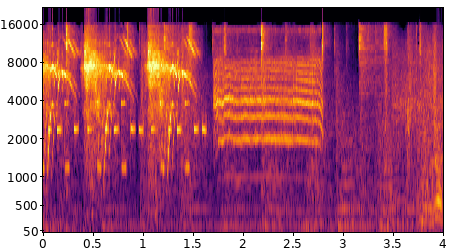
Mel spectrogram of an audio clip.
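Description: Background music with a repeating rhythm of quick falling chirps. Partway through, a high held chord sounds for about a second before the music carries on more quietly.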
